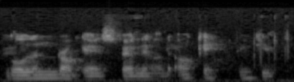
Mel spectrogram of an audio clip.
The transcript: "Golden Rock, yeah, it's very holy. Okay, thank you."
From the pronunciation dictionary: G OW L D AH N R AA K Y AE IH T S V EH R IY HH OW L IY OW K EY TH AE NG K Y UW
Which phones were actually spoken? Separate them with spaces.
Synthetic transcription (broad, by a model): G OW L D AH N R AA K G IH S F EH L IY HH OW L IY OW K EY T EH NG K Y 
